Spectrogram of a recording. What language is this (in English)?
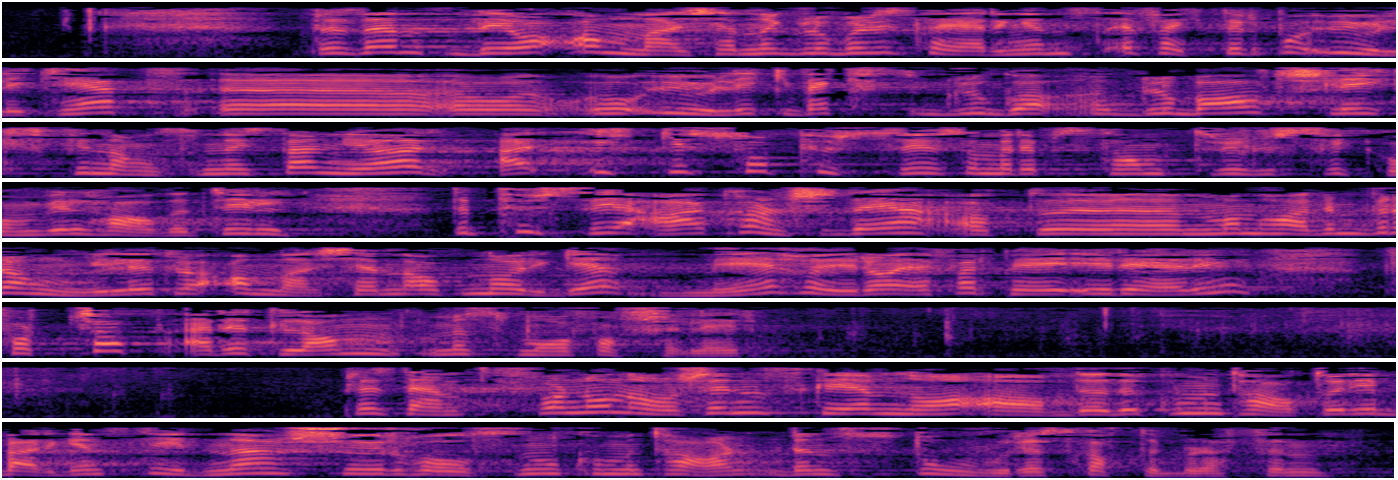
Norwegian Bokmål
